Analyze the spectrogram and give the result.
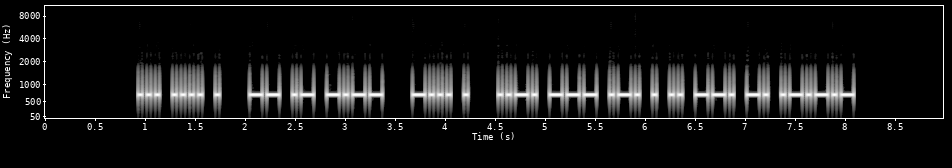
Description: Morse code, heard as a keyed tone, about 28 wpm, 700 Hz. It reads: SHE MAY BE FOREIGN.
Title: Sentences from Top 1400 Words 28wpm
